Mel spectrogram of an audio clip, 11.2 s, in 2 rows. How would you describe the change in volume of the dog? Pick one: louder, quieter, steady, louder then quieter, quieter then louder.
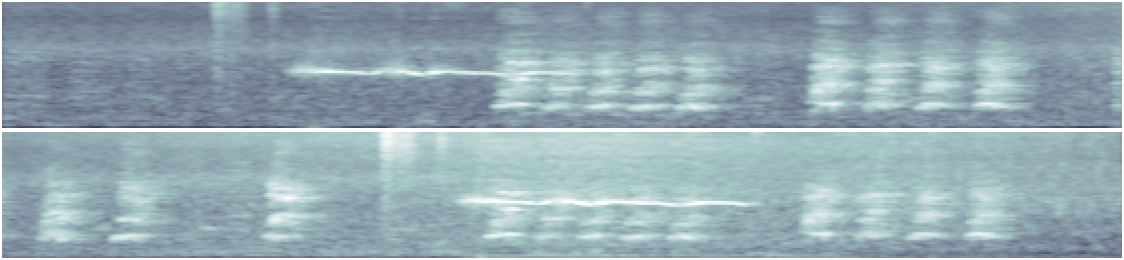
steady.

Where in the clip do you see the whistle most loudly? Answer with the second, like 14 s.
8 s.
